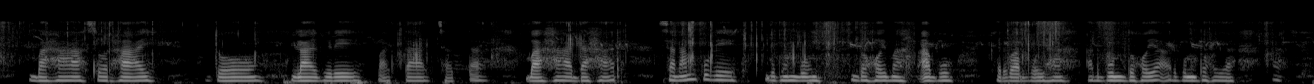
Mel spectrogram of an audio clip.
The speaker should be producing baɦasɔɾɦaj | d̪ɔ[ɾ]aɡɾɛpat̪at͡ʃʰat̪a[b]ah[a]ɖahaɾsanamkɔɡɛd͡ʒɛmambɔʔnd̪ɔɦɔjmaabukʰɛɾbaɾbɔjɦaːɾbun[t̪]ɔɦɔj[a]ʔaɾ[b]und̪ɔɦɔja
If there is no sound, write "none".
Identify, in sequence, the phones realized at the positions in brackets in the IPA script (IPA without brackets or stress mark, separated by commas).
l, b, a, d̪, a, b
